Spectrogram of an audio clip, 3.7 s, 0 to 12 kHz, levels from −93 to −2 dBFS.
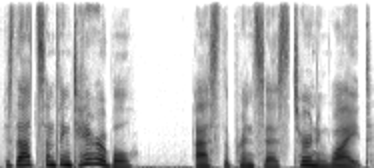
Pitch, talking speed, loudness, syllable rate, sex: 235 Hz, 145 wpm, -16 LUFS, 5.4 syllables/s, female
